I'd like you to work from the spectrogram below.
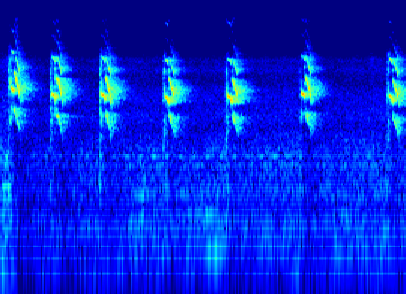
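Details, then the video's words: Loud ringneck parakeet calls: seven short, harsh, buzzy squawks, evenly spaced roughly every three quarters of a second, with silence between them and a faint low hum behind. "पहाड़ी तोता बोलने बाला🦜 ringneck parrot/natural talk sound"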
